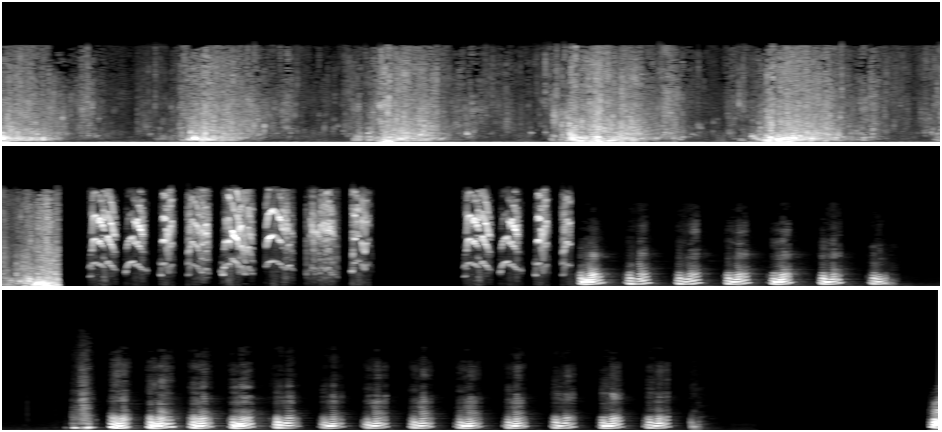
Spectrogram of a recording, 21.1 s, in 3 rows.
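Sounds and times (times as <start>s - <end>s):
water surging in swells: 0.0s - 7.5s
short high squeaks: 7.7s - 9.8s, 10.5s - 11.3s.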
